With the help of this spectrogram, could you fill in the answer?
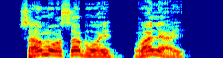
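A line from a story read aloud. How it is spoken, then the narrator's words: Growl. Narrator (Russian): прорычал краснолицый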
